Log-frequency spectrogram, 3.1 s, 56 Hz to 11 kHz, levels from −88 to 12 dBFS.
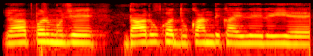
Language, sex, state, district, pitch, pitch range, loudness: Hindi, female, Arunachal Pradesh, Lower Dibang Valley, 205 Hz, 190-210 Hz, -17 LUFS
